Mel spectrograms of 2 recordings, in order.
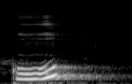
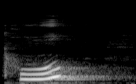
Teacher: Ku is an unaspirated sound and thu is an aspirated sound.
